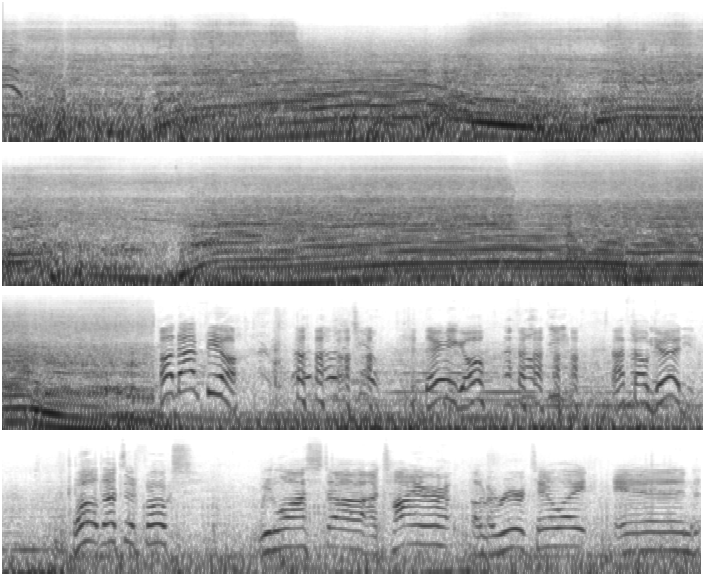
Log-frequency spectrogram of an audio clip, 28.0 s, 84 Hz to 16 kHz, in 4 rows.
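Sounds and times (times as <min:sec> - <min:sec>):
engine revving hard: 0:00.0 - 0:15.6.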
